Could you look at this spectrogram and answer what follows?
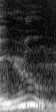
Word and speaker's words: loup: I don't pronounce the letter P. So here, un loup, O and U together all the time. When I see it, I pronounce it as two O, I say like in English. So I say O here, loup.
